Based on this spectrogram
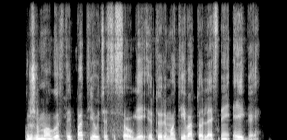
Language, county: Lithuanian, Šiauliai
